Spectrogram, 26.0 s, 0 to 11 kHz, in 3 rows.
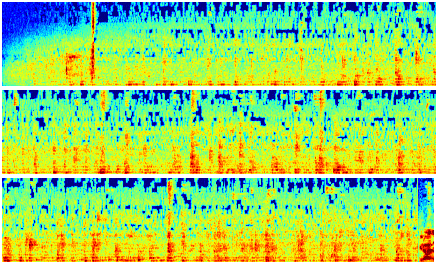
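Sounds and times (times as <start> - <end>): heavy rain: 0.2 - 25.7.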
